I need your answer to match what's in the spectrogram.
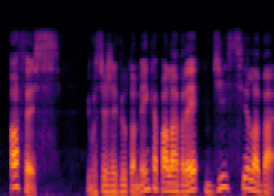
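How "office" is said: "office" as two syllables, no added final i; English pronunciation. Shown as a demonstration. Teacher to learners, repeating the model "office". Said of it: "você já viu o código fonético lá".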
